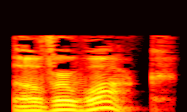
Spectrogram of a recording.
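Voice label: "overwalk", English, British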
